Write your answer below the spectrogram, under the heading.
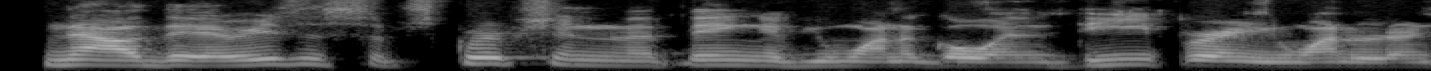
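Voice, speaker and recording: With a Spanish accent and an animated tone, a man speaks at a fairly high pitch with lively intonation. The sound is dry and close, with no echo and a quiet background. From Puerto Rico. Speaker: barber and scalp pigmentation artist. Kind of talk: casual interview chat. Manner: halting, many fillers.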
